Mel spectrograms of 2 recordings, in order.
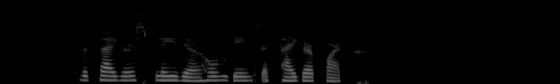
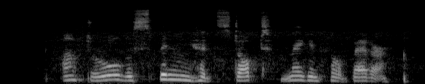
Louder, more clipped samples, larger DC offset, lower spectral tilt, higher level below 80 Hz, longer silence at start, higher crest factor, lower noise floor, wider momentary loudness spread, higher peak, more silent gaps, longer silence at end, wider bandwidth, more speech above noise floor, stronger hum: second, -47 LUFS vs -30 LUFS; neither; neither; about the same, -6 dB/octave vs -5.5 dB/octave; second, -80 dBFS vs -74 dBFS; about the same, 0.5 s vs 0.6 s; about the same, 18 dB vs 20 dB; first, -86 dBFS vs -65 dBFS; second, 9 LU vs 12 LU; second, -30 dBFS vs -10 dBFS; neither; first, 1.9 s vs 0.15 s; second, 11 kHz vs 14 kHz; first, 40 dB vs 36 dB; neither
